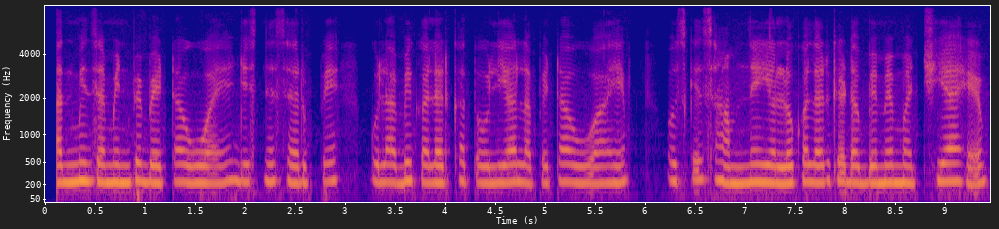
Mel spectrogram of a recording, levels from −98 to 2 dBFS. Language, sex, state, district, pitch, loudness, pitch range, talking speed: Hindi, female, Maharashtra, Pune, 225 Hz, -33 LUFS, 220-240 Hz, 160 wpm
